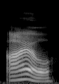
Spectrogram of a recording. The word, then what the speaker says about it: aisle: And phonetically, it is pronounced exactly like the contraction I'll, as in I will. Aisle.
